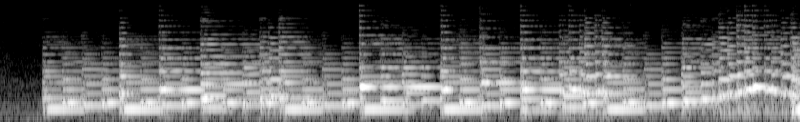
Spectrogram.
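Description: Upright piano playing the opening of a classical sonata, starting about half a second in: a repeating broken-chord figure in the low notes under a simple melody, turning into quick rising and falling scale runs near the end.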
